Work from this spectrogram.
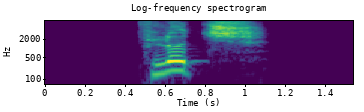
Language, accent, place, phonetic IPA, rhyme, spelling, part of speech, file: German, Germany, Berlin, [flʊt͡ʃ], -ʊt͡ʃ, flutsch, verb, De-flutsch.ogg
- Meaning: 1. singular imperative of flutschen 2. first-person singular present of flutschen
